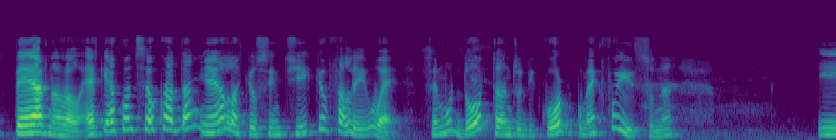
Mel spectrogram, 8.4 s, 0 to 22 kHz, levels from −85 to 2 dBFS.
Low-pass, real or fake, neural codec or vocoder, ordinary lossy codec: 7.2 kHz; real; none; none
